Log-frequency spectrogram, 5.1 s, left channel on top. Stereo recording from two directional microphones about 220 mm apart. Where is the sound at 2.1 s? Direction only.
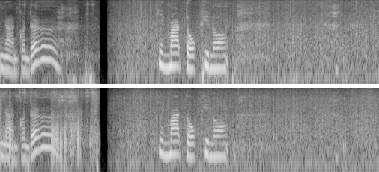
25° left (ahead or behind).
